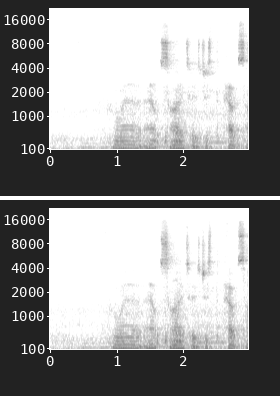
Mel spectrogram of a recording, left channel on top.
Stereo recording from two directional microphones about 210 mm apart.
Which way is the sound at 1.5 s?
40° right (ahead or behind).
